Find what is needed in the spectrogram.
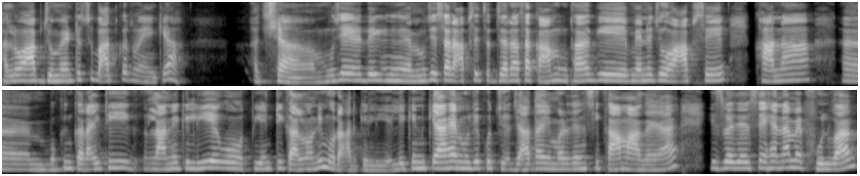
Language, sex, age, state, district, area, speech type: Hindi, female, 60+, Madhya Pradesh, Gwalior, urban, spontaneous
